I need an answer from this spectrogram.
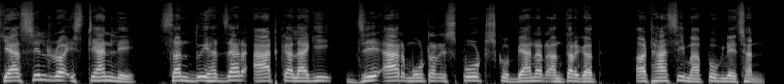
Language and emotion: Nepali, neutral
